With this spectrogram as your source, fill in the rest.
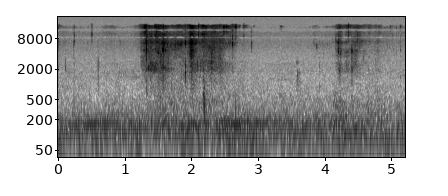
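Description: A metal tool scrapes softly against skin.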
